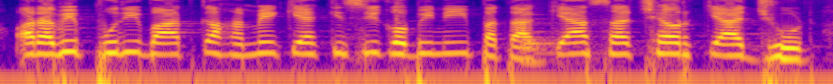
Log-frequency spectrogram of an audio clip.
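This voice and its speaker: A woman's voice: high voice, fairly even intonation, lightly acted. A woman voicing a stern, grieving young man who firmly orders his family, in a read-aloud story. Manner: firm, commanding.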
